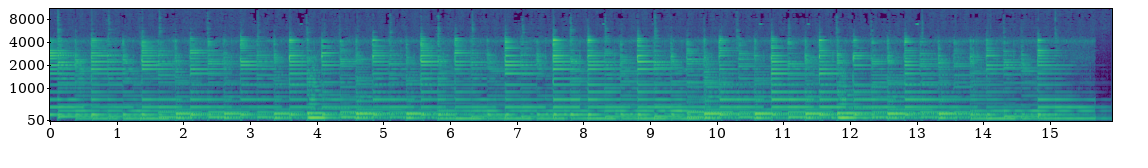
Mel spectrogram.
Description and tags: A simple phrase playing Aminor with a B and a C from the Aminor scale.
Played on a Washburn Festival series guitar into Ableton.
Place: Njardvik - Iceland.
